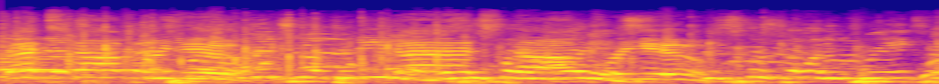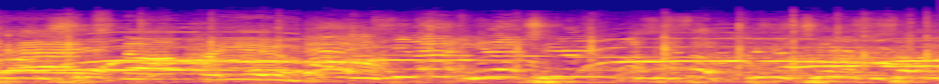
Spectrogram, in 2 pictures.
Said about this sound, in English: Yeah, you see that? You're not cheering. Those are cheers. They saw you perform and they like you.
